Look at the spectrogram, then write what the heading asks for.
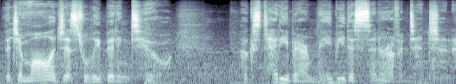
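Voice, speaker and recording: A man playing a calm, matter-of-fact companion in a game. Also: medium pitch, brisk, lightly acted. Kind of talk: animated game voice acting. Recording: music behind the voice.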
